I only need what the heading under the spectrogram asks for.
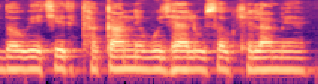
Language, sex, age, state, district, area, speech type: Maithili, male, 18-30, Bihar, Samastipur, urban, spontaneous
